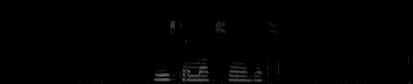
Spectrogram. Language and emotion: Russian, neutral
